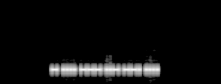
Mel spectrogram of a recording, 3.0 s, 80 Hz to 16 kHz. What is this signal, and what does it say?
Morse code, heard as a keyed tone, about 53 wpm, 700 Hz. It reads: THOUGH
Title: Sentences from Top 400 Words - New Word Drill - 50wpm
